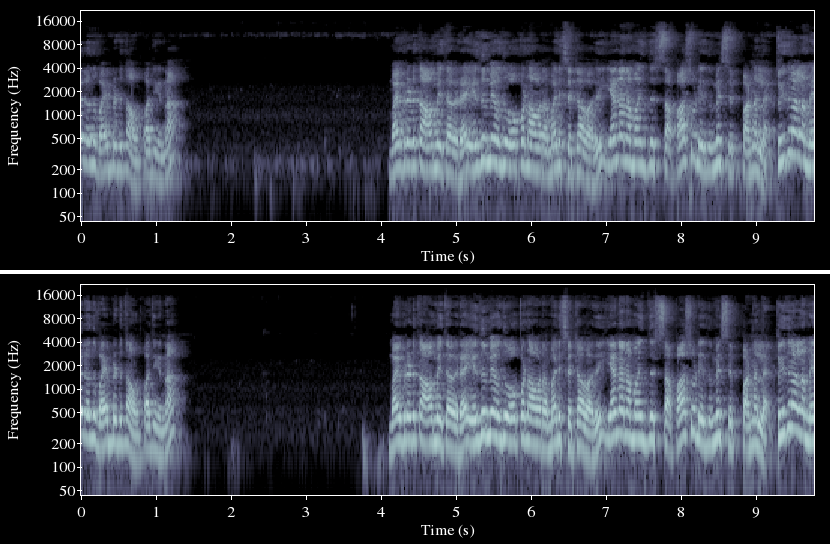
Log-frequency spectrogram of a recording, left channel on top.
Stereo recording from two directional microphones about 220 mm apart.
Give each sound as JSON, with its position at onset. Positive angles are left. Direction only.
{"t": 0.0, "sound": "speech", "side_deg": -35}
{"t": 4.1, "sound": "speech", "side_deg": -35}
